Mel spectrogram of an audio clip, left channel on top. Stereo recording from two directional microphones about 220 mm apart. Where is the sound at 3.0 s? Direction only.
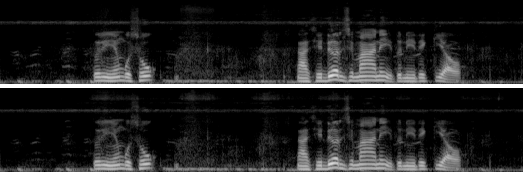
20° left (ahead or behind).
